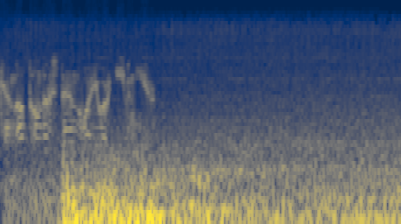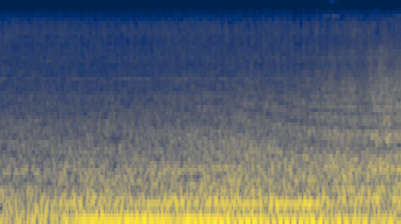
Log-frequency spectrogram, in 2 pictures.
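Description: A car engine rumbles low and steadily.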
